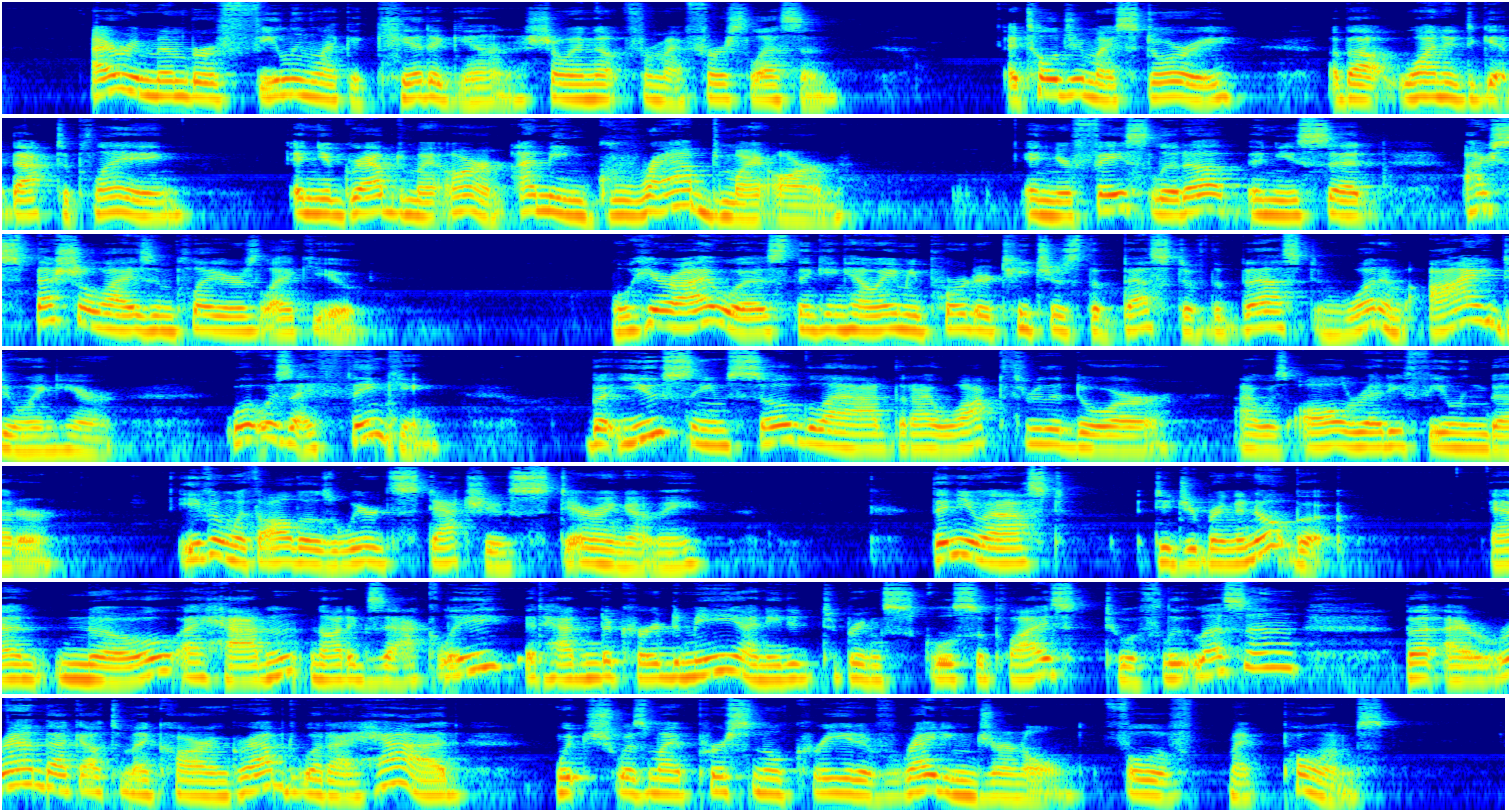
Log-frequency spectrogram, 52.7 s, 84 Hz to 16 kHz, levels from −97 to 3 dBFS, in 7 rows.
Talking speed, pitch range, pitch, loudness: 170 wpm, 160-195 Hz, 175 Hz, -25 LUFS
